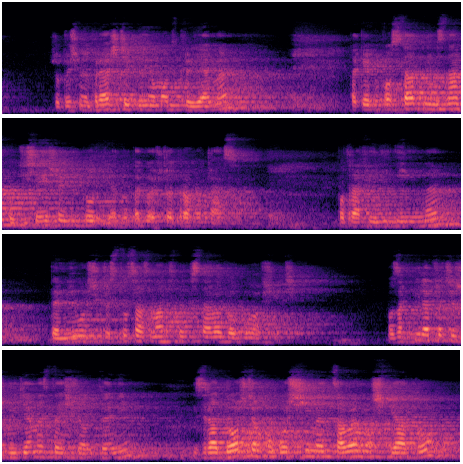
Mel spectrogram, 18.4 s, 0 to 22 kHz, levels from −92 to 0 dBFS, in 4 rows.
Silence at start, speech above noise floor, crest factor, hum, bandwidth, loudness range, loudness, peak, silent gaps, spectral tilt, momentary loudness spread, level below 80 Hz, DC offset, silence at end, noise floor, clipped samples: 0.5 s; 33 dB; 20 dB; none; 12.5 kHz; 7 LU; -29 LUFS; -10 dBFS; none; -3.5 dB/octave; 18 LU; -82 dBFS; under 0.1%; 0 s; -61 dBFS; under 0.1%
